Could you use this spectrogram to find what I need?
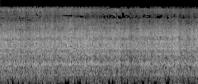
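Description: Steady, loud machine drilling as a hole is bored into compact rock, a dense continuous grinding roar with no pauses and no voices.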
